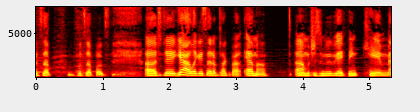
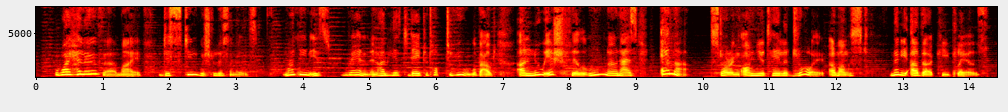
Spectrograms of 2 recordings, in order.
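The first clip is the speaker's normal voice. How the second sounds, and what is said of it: Put-on accent. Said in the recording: “Okay, I'm done with that accent.”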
